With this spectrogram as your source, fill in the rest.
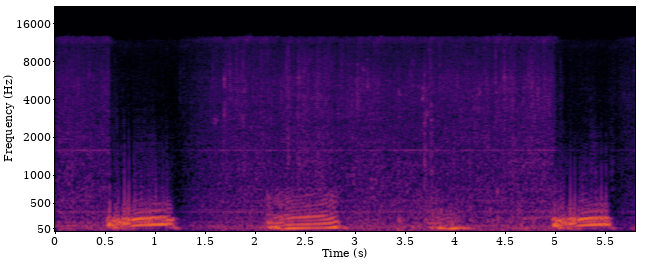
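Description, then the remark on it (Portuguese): Underwater calls of a Lusitanian toadfish in the Tagus River estuary, picked up by a listening point at the Belém river station: three loud, low, buzzing boatwhistle hums, each under a second, spaced a second or two apart, with a fainter grunt between them over soft background hiss. “Este é o som de um peixe do Charroco, no Rio Tejo.”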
